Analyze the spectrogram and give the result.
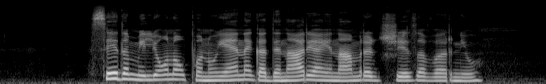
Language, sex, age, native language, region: Slovenian, female, 18-29, Slovenian, Central Slovenia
